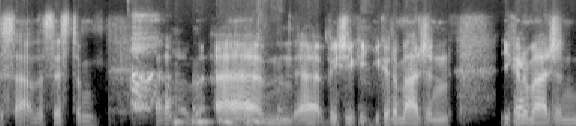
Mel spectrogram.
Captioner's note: laughing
